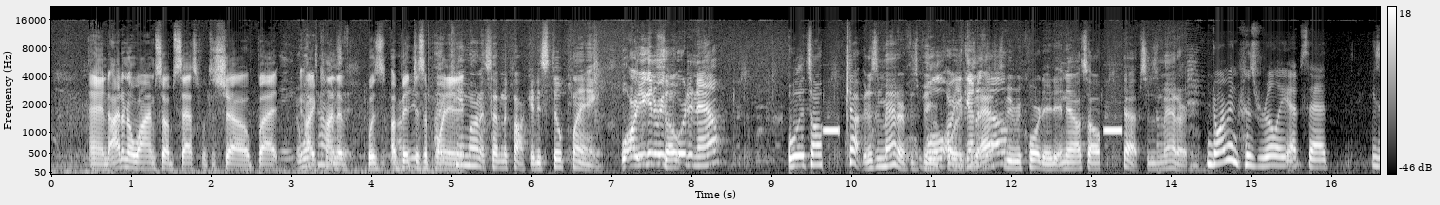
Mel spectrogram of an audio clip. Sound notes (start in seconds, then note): 9.6 beep; 13.1 beep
